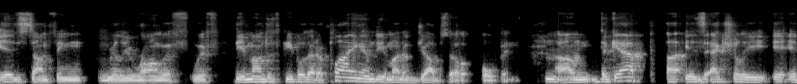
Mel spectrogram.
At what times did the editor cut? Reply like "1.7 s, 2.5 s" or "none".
2.3 s, 6.6 s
